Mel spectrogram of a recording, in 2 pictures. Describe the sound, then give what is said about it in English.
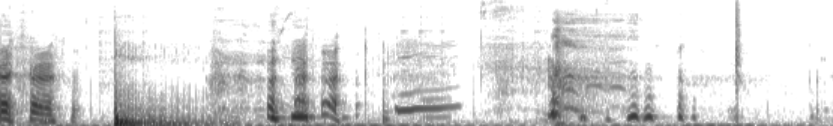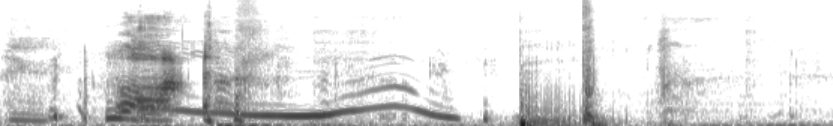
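Fart noises, a few irregular low bursts, mixed with moaning and wailing vocal sounds with sliding pitch, fairly loud against a quiet background. “people might actually pay good money for that. Farts? ASMR farts? ASMR farts noises or whatever.”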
